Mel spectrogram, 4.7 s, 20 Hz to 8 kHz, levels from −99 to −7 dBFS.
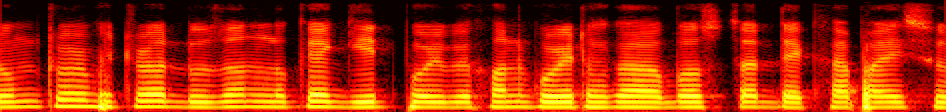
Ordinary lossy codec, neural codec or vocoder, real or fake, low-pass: Opus, 32 kbps; autoencoder, 48 kHz, 32 numbers a frame, DAC-VAE, trained on Japanese speech; fake; 7.2 kHz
